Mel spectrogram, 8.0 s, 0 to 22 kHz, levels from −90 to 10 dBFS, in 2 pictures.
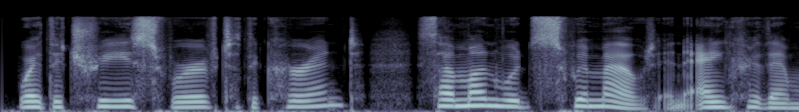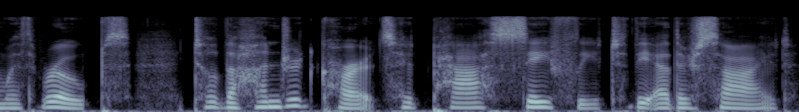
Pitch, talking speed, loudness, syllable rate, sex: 185 Hz, 210 wpm, -22 LUFS, 5.4 syllables/s, female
